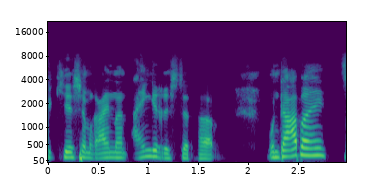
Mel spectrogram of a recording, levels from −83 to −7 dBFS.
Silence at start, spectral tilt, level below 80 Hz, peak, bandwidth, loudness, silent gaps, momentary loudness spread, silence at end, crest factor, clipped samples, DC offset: 0 s; -7 dB/octave; -58 dBFS; -10 dBFS; 8.4 kHz; -28 LUFS; none; 10 LU; 0 s; 18 dB; under 0.1%; under 0.1%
